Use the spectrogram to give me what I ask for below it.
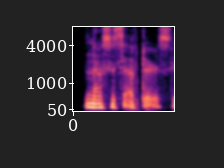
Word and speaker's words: nociceptors: Nociceptors. Did I say that right? – Nociceptors, yes.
